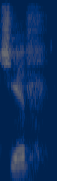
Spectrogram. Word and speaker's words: GIF: from a purist perspective it really is pronounced jiff because that's what the creator of it says it's pronounced as and the reason is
